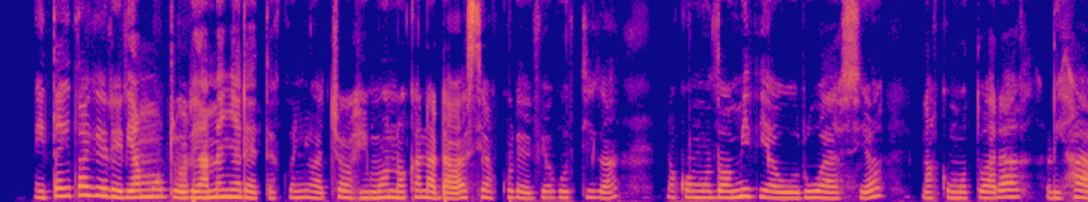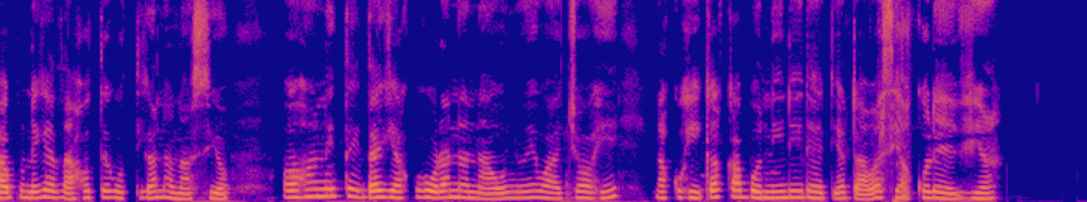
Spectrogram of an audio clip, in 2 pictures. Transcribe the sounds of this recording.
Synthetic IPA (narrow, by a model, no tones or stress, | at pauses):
neitaiðaɣeɾeɾeamoːdoːɾeamɛɲɛɾɛtɛkoɲwat͡ʃɔɦimonɔkanadawasiakoɾɛðjaɣotiɣa | nakomoðɔmiðiaoɾuwasjɔ | nakomotwaɾaɾihabuneɣɛðahɔtɛɣotiɣananasjɔː | ɦɔnetaiðaɣiakohoɾananaoɲwewat͡ʃɔɦi | nakohiɡakabɔniɾeiɾɛdiadawasiakoɾɛvia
